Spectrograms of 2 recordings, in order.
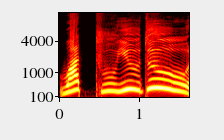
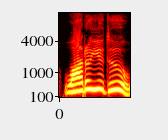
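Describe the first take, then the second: First: Each word is said separately and clearly. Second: The words run together in linked speech. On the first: The speaker calls it wrong. "라고 발음 나기보다는" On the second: The speaker calls it right. "연음 돼서요 ... 이렇게 나요"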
